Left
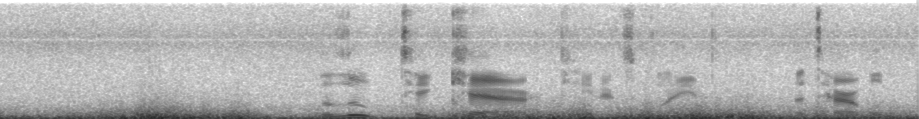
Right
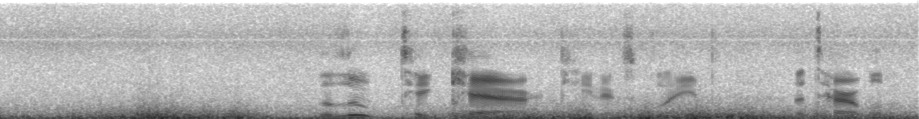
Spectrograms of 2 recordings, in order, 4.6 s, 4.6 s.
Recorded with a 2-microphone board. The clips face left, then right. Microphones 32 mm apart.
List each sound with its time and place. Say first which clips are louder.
0.0 s an engine running: left 1 dB; 10° right (ahead or behind)
1.6 s a man speaking: right 1 dB; 20° right (ahead or behind)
